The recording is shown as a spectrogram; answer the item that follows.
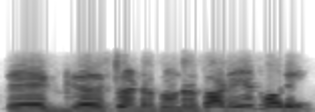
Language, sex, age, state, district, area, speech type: Dogri, male, 18-30, Jammu and Kashmir, Kathua, rural, conversation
